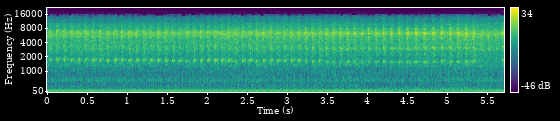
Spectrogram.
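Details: 1961 Mercury Meteor first start in decades after new ignition parts: heavy low drone with uneven knocking getting choppier near the end; oil pressure light stays on, no oil pressure, bearing knock from oil starvation.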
